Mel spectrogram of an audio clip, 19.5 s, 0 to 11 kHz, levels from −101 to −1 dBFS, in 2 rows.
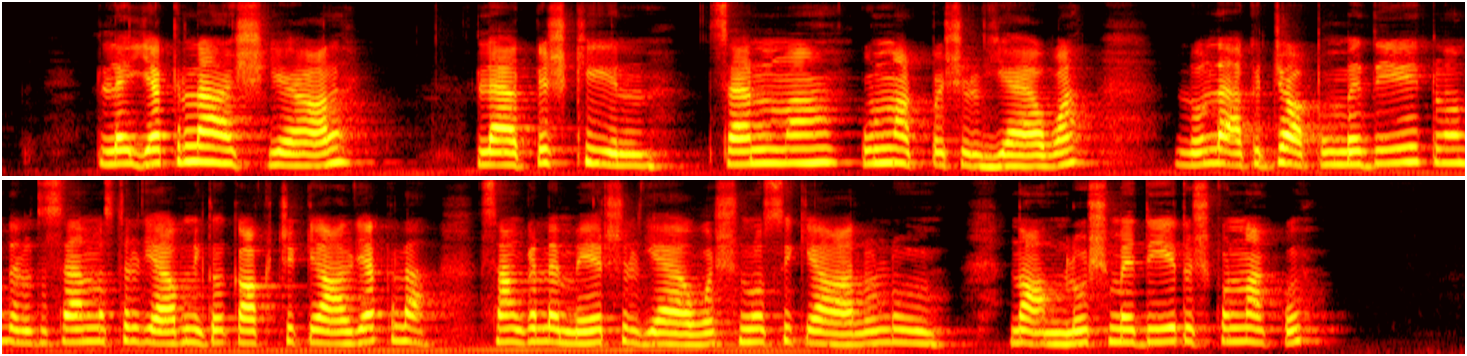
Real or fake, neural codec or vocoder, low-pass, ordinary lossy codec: real; none; none; none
